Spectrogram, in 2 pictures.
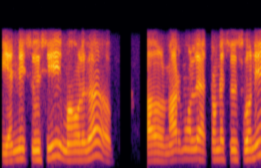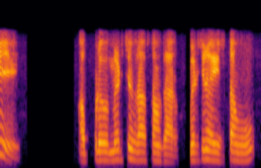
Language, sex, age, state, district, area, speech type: Telugu, male, 60+, Andhra Pradesh, Guntur, urban, conversation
